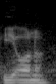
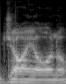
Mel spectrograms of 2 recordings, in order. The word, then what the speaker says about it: Giana: ever read the blurb so it should be pronounced guyana not gianna or gianna yeah but no one pronounces it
